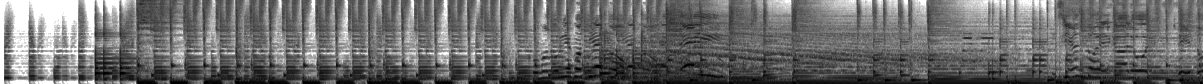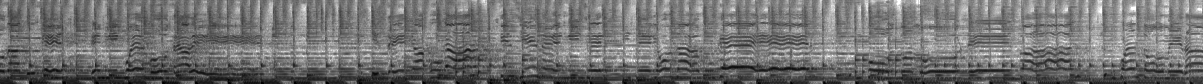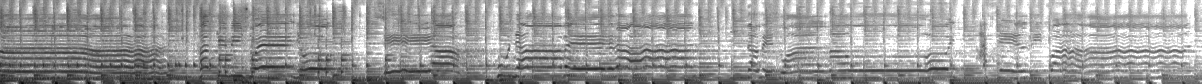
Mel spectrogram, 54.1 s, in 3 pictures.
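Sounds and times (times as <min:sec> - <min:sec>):
live clean intro music: 0:00.4 - 0:36.3.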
